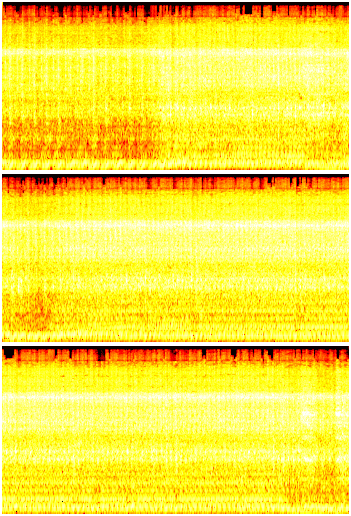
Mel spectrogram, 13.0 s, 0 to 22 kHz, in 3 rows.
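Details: 1956 Chevy 150, just revived, idle; light fast ticking over an even low idle, valves need a little adjusting: valve clatter from valves needing adjustment.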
